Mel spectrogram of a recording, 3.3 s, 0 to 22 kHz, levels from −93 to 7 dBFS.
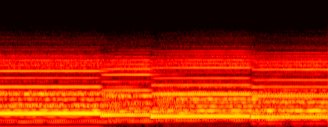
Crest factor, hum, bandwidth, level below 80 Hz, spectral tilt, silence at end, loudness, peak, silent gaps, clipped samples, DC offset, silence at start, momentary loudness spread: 12 dB; none; 6.4 kHz; -76 dBFS; -6 dB/octave; 0 s; -24 LUFS; -12 dBFS; none; under 0.1%; under 0.1%; 0 s; 4 LU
